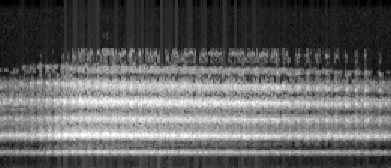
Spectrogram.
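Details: Japanese cicadas in relaxing nature, producing a loud continuous metallic drone with a quick regular shimmer, rising early on then staying level to the end.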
